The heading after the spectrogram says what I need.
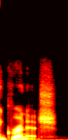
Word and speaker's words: Greenwich: Based on the spelling, you'd expect a hard chiz sound at the end, like in church or sandwich. But the WICH ending is almost entirely swallowed and compressed into an idge sound. It is Greenwich.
